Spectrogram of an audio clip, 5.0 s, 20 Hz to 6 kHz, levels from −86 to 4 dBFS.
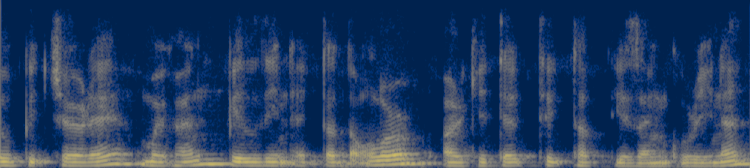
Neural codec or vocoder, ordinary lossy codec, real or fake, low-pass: codec, 16 kHz, 4.8 kbps, FACodec; Opus, 32 kbps; fake; 5.4 kHz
